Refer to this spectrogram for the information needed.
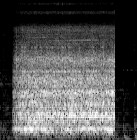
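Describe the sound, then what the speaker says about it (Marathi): A mixer grinder coarsely grinding ginger, garlic and green chili whirs loudly for about two seconds, a harsh high-pitched motor roar that starts and stops abruptly. "आलं लसूण आणि मिरची जाडसर अशी मिक्सरला वाटून घ्यायची आहे"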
